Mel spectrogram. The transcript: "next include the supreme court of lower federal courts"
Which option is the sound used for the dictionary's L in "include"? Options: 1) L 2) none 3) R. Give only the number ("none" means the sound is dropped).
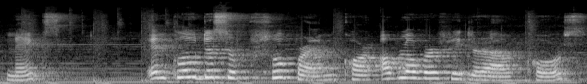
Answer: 1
